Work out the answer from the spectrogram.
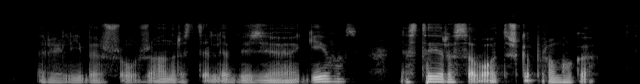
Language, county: Lithuanian, Vilnius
